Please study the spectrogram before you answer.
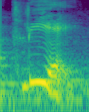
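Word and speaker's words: plié: in preparatory she's going to demonstrate now a plie plie is bending of the knees it's spelled p-l-i-e and victoria just demonstrated demi plie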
